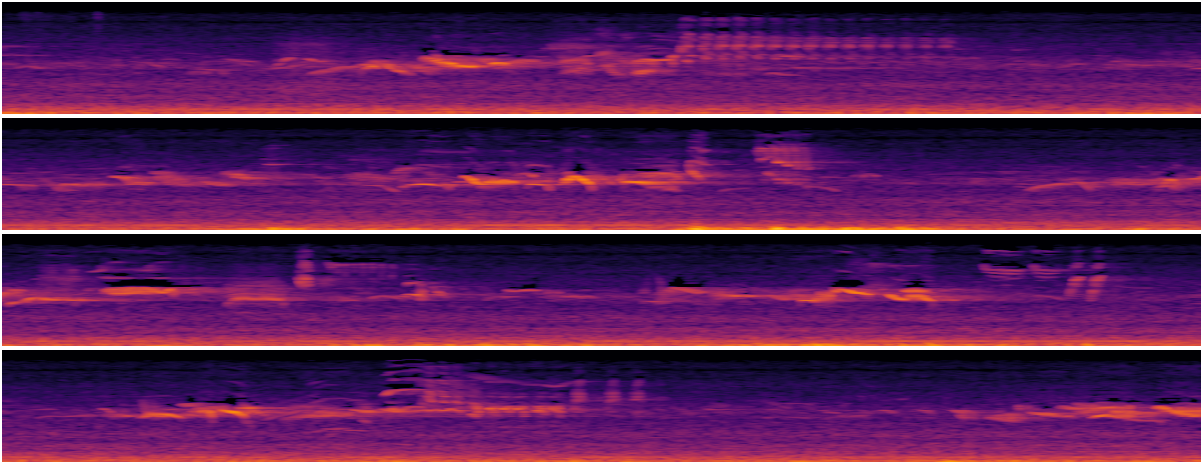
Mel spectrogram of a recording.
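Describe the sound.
Birdsong drifts in through an open window: many bright, high chirps and short trilled phrases repeat in loose bursts for the whole stretch, fairly soft and unhurried, over a faint steady low hum, with no voices.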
